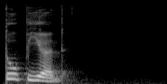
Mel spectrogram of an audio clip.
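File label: "тупйӧд", Komi, female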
